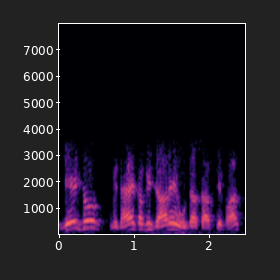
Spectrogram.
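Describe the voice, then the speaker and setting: A man's voice: high-pitched, animated, a little fast. A man from Haryana, speaking as a party spokesman in a TV political debate, telling folksy anecdotes. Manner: folksy, tells anecdotes with acted quotes. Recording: tinny phone line.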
